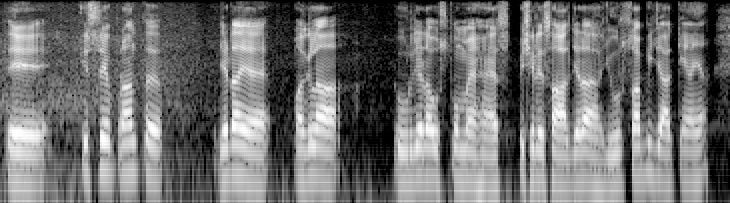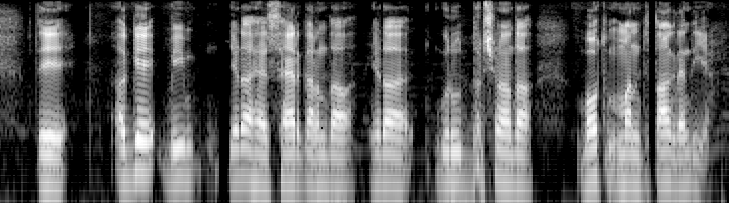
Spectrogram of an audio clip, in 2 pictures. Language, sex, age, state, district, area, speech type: Punjabi, male, 60+, Punjab, Rupnagar, rural, spontaneous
